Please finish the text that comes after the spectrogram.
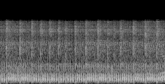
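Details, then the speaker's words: Poulan P3314 two-stroke chainsaw after carburetor and fuel line replacement, choke off: low, slightly uneven idle buzzing; idle speed too low, corrected by turning the idle screw up. "that sounds about right idle's a little low"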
